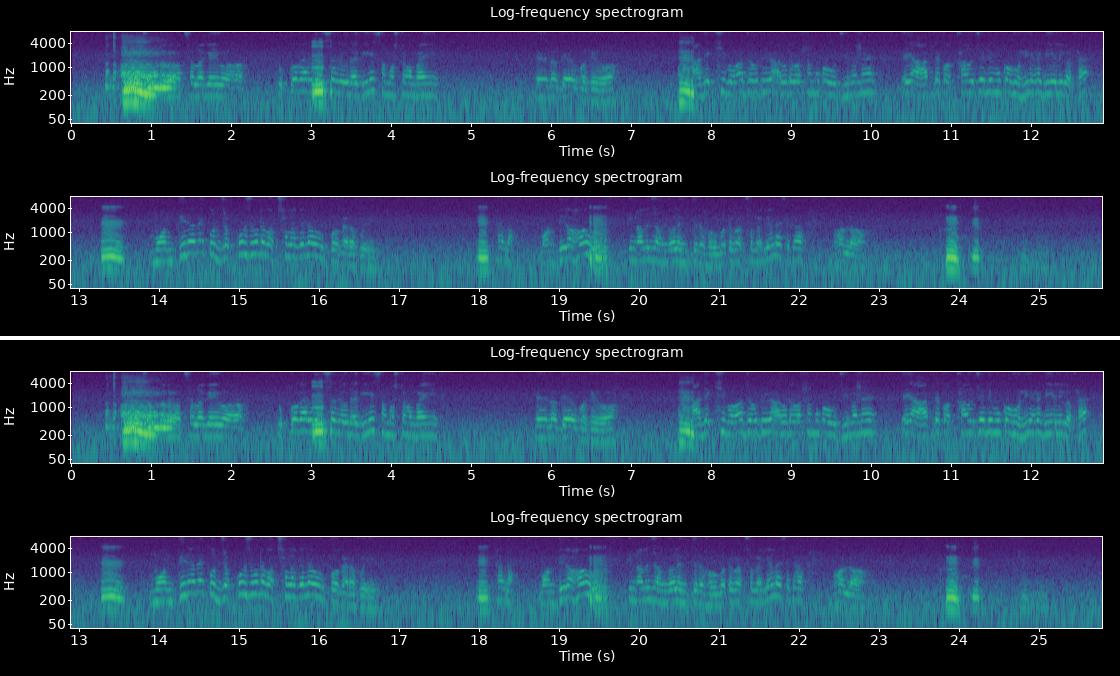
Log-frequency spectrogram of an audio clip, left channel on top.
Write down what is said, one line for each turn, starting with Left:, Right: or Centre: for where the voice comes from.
Left: ହୁଁ
Right: ଚନ୍ଦନ ଗଛ ଲଗେଇବ, ଉପକାର
Left: ହୁଁ
Right: ଜିନିଷ ଯୋଉଟା କି ସମସ୍ତ ଙ୍କ ପାଇଁ ଲଗେଇବାକୁ ପକେଇବ
Left: ହୁଁ
Right: ଆଉ ଦେଖିବ ଯୋଉଠି ଆଉ ଗୋଟେ କଥା ମୁଁ କହୁଛି, ମାନେ ଏଇ ଆପ ରେ କଥା ହଉଛି ବୋଲି ମୁଁ କହୁନି କଥା।
Left: ହୁଁ।
Right: ମନ୍ଦିରରେ ଯେକୌଣସି ଗୋଟେ ଗଛ ଲଗେଇଲେ ଉପକାର ହୁଏ।
Left: ହୁଁ
Right: ହେଲା ମନ୍ଦିର ହଉ
Left: ହୁଁ
Right: କି ନହେଲେ ଜଙ୍ଗଲ ଭିତରେ ହଉ ଗୋଟେ ଗଛ ଲଗେଇଲେ ସେଟା ଭଲ
Left: ହୁଁ ହୁଁ
Right: ହୁଁ।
